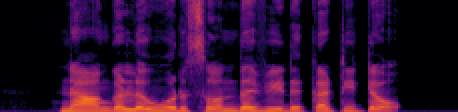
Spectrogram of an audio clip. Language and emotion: Tamil, happy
